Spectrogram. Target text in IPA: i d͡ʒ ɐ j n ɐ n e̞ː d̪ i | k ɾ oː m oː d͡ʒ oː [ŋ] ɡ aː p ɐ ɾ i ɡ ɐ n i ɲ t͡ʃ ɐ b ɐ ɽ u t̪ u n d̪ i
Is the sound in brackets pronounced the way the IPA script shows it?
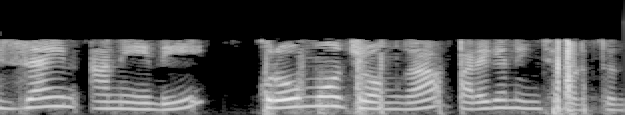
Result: no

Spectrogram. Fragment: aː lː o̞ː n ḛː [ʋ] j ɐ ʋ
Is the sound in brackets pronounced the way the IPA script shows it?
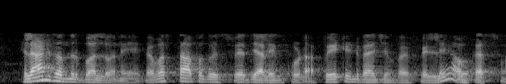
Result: yes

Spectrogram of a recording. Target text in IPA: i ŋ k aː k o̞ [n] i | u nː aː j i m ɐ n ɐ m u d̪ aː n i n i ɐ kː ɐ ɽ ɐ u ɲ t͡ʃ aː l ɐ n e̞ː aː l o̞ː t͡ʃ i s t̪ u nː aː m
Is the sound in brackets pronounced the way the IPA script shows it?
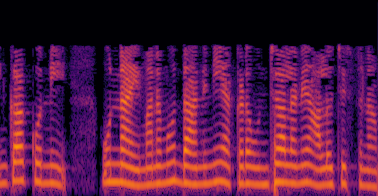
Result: no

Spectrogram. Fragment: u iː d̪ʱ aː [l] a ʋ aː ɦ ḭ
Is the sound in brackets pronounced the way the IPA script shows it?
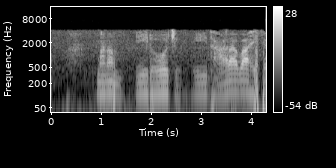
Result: no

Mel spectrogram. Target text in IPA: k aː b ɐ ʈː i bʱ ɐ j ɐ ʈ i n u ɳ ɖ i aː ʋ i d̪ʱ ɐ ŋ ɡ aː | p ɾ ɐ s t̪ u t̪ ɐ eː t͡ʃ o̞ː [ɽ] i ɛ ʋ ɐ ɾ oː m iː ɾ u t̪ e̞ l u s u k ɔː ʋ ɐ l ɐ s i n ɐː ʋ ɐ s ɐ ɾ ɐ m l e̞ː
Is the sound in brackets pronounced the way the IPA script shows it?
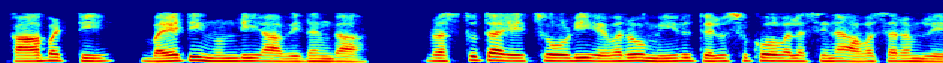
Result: yes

